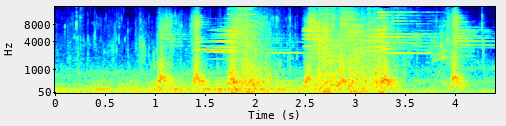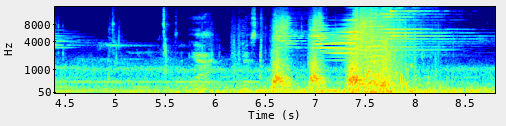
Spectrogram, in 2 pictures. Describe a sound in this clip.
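Blades swish and slash in quick bursts.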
